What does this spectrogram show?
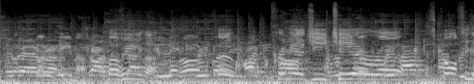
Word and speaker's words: Bohema: What's it pronounced? Bohema.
